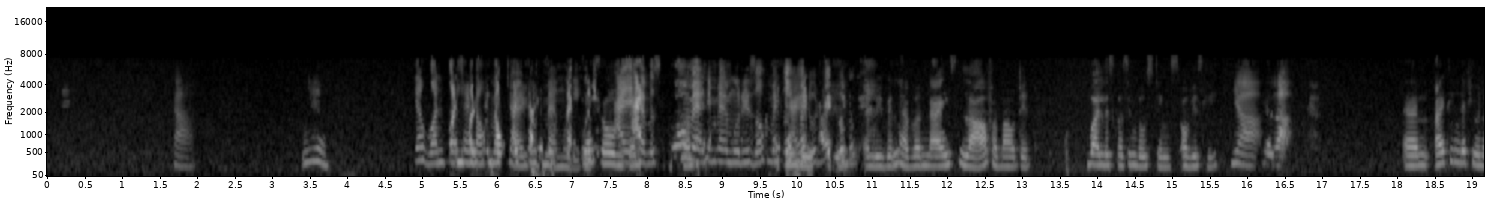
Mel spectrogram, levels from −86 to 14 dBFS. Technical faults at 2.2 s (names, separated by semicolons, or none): none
